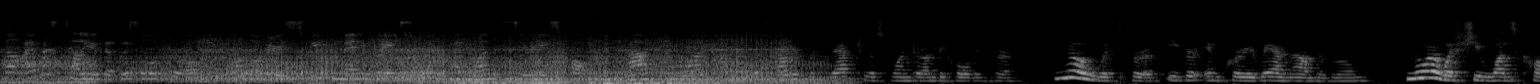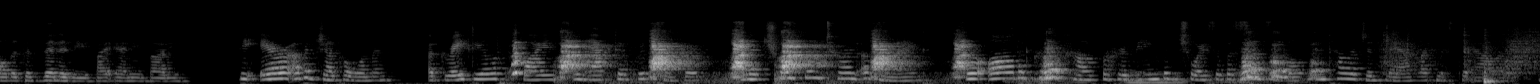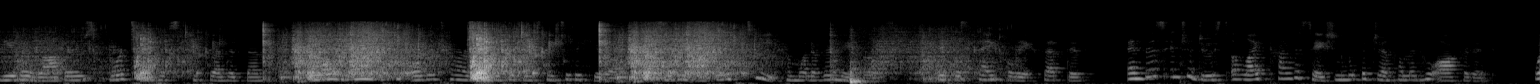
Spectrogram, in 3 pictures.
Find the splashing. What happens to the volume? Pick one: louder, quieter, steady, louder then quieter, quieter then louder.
louder then quieter.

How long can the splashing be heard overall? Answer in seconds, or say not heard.
12 s.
